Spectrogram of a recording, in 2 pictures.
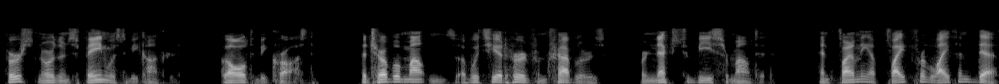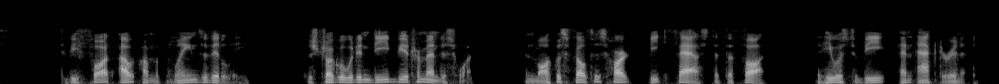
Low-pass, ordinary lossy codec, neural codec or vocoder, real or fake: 5.4 kHz; MP3, 48 kbps; none; real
